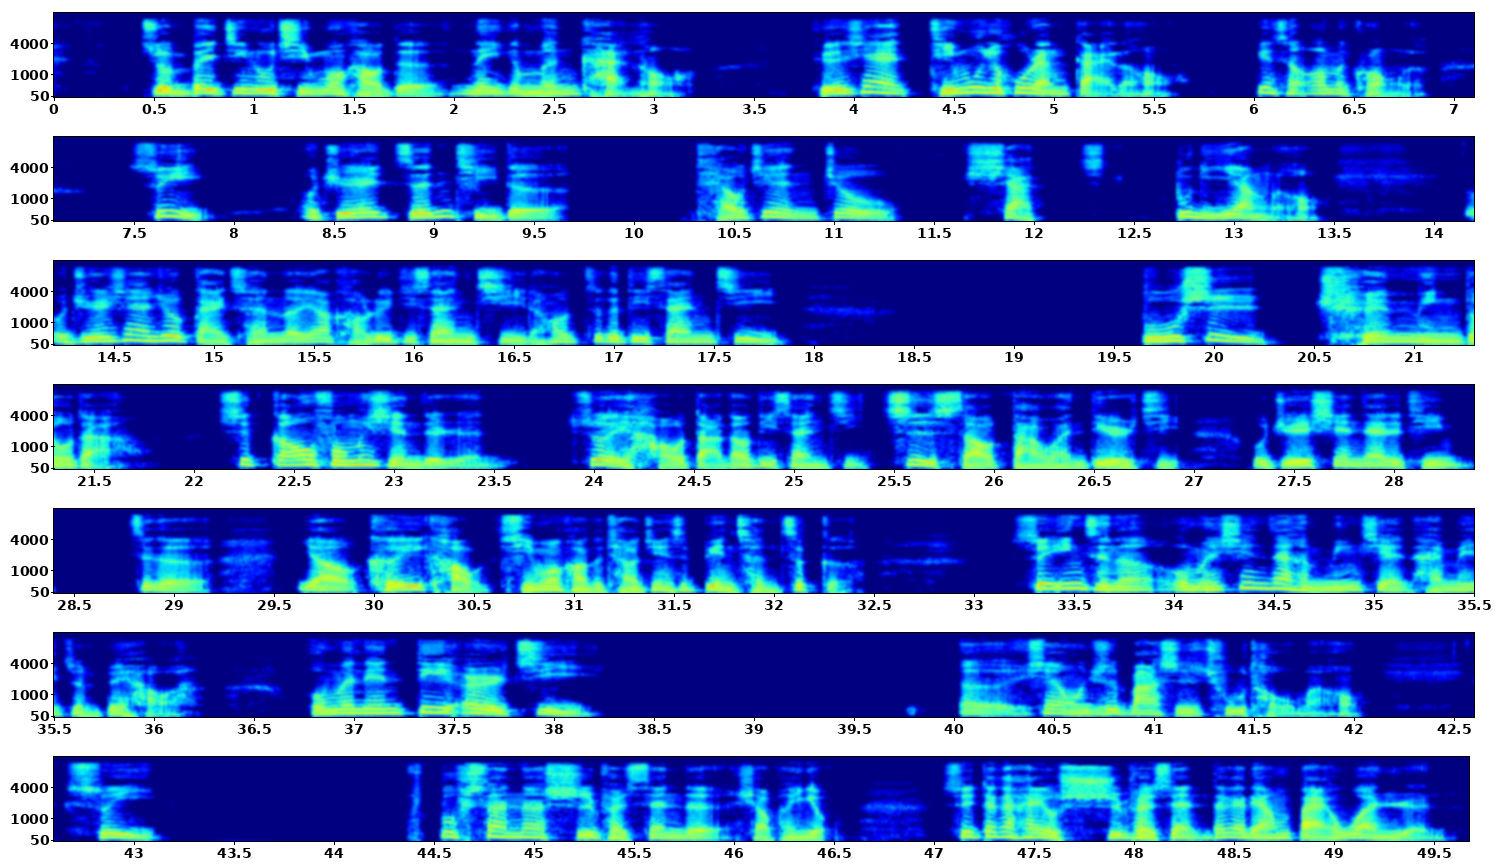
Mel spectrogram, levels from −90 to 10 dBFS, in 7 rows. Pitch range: 130-185 Hz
